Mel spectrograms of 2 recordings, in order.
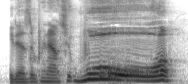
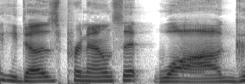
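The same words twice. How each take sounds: First: "war" said as war, no G; "war" drawn out slowly; war pronunciation. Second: "wog" said as wog, with a hard G; "wog" spoken slowly with a rough G; wog pronunciation. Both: Shown as a demonstration.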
